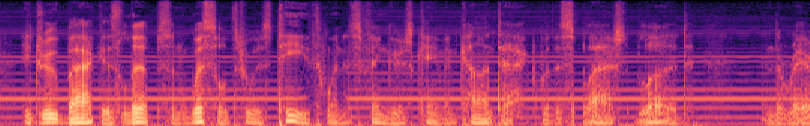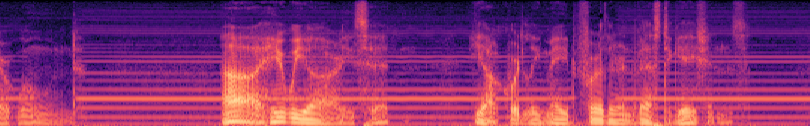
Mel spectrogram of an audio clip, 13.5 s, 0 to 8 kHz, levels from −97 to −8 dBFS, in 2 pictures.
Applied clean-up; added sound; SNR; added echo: none; Wind instrument, woodwind instrument; 13 dB; none.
